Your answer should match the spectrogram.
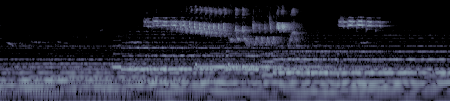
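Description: Birds singing in forest trees, with bright, high chirps and warbles arriving in bursts over a steady, droning tonal background.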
